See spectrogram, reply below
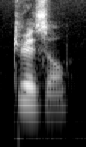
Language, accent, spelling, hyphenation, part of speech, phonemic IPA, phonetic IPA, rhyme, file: English, US, drizzle, driz‧zle, verb / noun, /ˈdɹɪzəl/, [ˈdɹɪzl̩], -ɪzəl, En-us-drizzle.ogg
- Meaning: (verb) 1. To rain lightly 2. To shed slowly in minute drops or particles 3. To pour slowly and evenly, especially oil or honey in cooking 4. To cover by pouring in this manner 5. To urinate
